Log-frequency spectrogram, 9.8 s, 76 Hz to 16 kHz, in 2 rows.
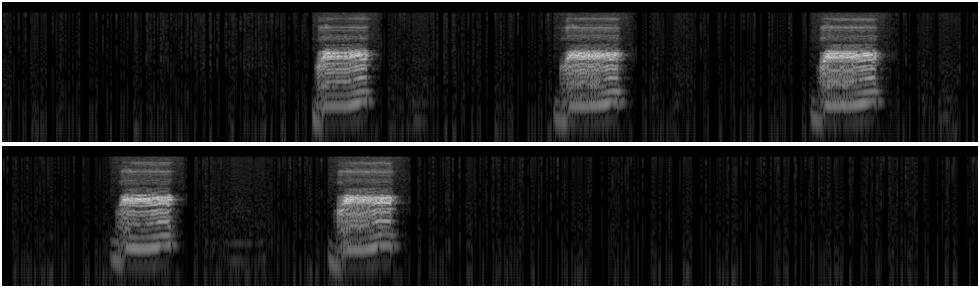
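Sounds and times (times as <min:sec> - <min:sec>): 
basic duck quack: 0:01.6 - 0:01.9, 0:02.8 - 0:03.2, 0:04.0 - 0:04.5, 0:05.4 - 0:05.8, 0:06.5 - 0:06.9.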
